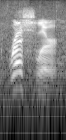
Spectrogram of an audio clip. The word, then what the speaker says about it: wrestler: It sounds like the letter R. The word has the letter R, but it has a silent letter before it.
